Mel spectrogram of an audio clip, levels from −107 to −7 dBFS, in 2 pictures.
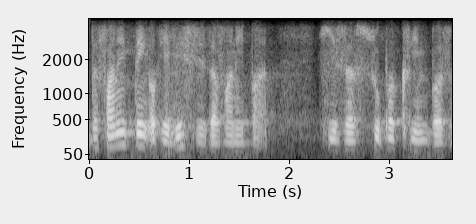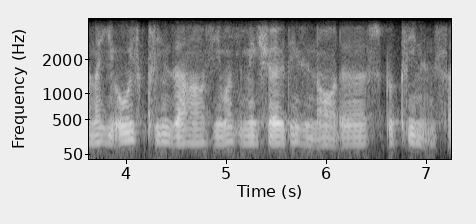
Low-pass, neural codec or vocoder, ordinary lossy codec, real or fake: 3.6 kHz; none; Opus, 16 kbps; real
